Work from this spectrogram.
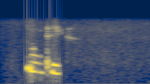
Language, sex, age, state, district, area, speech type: Assamese, female, 18-30, Assam, Majuli, urban, conversation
